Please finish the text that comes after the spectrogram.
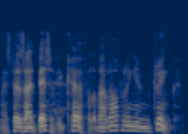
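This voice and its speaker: An actor playing an urbane, haughty English castle owner in a radio drama, with a husky voice and pompous, measured formal speech. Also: male voice, mid-range voice, expressive. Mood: dry, speculative.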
